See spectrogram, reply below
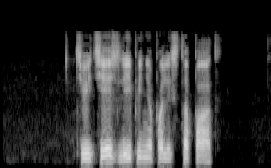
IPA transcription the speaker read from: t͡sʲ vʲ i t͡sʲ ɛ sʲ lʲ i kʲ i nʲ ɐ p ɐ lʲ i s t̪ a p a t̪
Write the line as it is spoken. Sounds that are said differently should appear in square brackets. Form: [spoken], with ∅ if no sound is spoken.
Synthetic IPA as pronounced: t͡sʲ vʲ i t͡sʲ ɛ [zʲ] lʲ i [pʲ] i nʲ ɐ p ɐ lʲ i s t̪ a p a t̪

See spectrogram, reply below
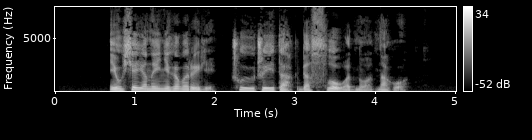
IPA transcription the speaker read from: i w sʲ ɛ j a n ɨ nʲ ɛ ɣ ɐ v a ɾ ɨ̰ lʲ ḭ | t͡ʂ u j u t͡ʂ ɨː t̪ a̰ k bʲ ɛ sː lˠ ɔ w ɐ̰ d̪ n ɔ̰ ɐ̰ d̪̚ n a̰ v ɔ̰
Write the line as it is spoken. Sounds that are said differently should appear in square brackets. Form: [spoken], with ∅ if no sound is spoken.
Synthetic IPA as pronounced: i w sʲ ɛ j a n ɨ nʲ ɛ ɣ ɐ v a ɾ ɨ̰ lʲ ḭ | t͡ʂ u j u t͡ʂ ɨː t̪ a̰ k bʲ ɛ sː lˠ ɔ w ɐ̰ d̪ n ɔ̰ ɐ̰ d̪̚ n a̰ [ɣ] ɔ̰

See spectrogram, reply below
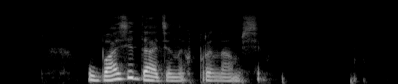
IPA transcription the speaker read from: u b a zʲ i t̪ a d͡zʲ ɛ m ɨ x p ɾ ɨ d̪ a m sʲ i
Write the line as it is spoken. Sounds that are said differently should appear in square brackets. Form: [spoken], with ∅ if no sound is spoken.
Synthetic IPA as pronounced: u b a zʲ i [d̪] a d͡zʲ ɛ [n] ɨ x p ɾ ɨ [n̪] a m sʲ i

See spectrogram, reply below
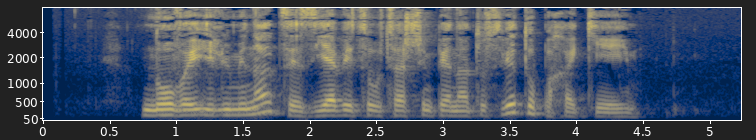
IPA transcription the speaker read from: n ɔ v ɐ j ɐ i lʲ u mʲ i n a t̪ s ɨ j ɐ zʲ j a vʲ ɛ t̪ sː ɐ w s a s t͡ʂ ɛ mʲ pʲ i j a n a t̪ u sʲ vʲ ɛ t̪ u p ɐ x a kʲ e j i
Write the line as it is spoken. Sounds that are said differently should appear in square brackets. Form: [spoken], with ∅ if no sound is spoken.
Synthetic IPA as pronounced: n ɔ v ɐ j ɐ i lʲ u mʲ i n a t̪ s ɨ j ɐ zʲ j a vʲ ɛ t̪ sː ɐ w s a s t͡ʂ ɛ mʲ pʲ i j a n a t̪ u sʲ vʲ ɛ t̪ u p ɐ x a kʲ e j i

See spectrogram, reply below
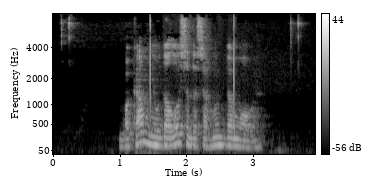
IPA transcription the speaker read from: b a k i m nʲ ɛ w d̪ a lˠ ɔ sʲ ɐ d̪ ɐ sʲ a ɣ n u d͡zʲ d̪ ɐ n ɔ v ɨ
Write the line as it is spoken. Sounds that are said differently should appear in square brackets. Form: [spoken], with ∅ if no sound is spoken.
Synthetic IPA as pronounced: b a k [a] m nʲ ɛ w d̪ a lˠ ɔ sʲ ɐ d̪ ɐ sʲ a ɣ n u d͡zʲ d̪ ɐ [m] ɔ v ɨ

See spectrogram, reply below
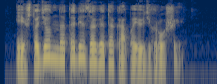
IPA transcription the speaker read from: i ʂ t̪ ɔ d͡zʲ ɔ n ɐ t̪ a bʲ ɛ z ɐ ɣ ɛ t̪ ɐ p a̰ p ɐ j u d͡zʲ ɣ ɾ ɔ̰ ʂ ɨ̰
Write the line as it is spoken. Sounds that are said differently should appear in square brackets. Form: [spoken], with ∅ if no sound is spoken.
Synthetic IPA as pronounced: i ʂ t̪ ɔ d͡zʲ ɔ [nː] ɐ t̪ a bʲ ɛ z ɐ ɣ ɛ t̪ ɐ [k] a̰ p ɐ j u d͡zʲ ɣ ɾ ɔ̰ ʂ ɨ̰

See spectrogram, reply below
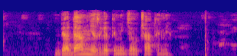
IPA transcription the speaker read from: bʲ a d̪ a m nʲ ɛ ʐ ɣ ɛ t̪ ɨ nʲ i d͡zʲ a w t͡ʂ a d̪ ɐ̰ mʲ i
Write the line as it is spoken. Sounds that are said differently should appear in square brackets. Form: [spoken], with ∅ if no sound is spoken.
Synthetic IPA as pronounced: bʲ a d̪ a m nʲ ɛ [z] ɣ ɛ t̪ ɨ [mʲ] i d͡zʲ a w t͡ʂ a [t̪] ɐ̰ mʲ i

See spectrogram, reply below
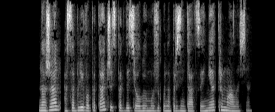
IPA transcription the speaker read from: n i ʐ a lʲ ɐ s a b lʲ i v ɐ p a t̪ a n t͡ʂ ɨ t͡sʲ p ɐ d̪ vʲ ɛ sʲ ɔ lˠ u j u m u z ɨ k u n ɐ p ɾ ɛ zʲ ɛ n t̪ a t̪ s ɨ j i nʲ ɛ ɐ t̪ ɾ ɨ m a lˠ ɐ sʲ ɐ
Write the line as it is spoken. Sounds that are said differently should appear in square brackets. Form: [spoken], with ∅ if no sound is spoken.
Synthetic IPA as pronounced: n [a] ʐ a lʲ ɐ s a b lʲ i v ɐ p a t̪ a n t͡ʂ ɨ t͡sʲ p ɐ d̪ vʲ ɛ sʲ ɔ lˠ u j u m u z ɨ k u n ɐ p ɾ ɛ zʲ ɛ n t̪ a t̪ s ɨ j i nʲ ɛ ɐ t̪ ɾ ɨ m a lˠ ɐ sʲ ɐ

